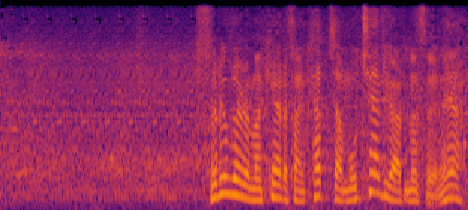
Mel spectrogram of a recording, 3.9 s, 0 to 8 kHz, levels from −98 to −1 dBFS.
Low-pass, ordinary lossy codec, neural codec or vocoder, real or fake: 7.2 kHz; none; codec, 16 kHz, 1.1 kbps, Voila-Tokenizer; fake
